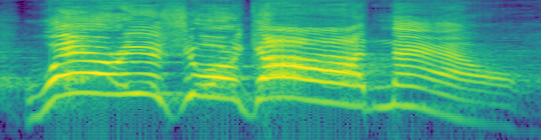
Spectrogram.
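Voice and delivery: loud, slow, high jeering shout; the world taunting a believer, loud and slow. Acted. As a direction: sneer it out, dragging every word.

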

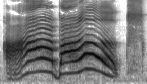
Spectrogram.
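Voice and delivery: loud, drawn-out growl of disgust. A narrator's reading. Captain hearing bad news from his crewman, growling. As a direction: growl out the disappointment.

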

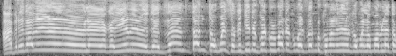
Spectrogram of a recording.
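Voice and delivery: high, rapid mock recital; mocking classmates. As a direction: parrot the nerdy classmates. Classmates reciting anatomy all day.

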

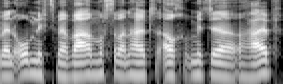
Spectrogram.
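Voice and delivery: usual speaking voice

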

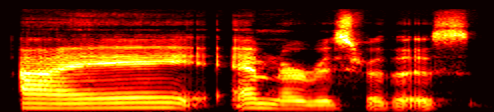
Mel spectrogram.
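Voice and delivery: ordinary talk

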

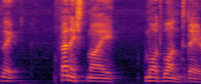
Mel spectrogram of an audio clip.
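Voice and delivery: normal talking voice

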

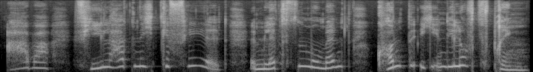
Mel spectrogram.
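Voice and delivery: high, squeaky stage whisper; excited, high-pitched little character; whispered back. A narrator's reading. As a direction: tell the near miss in a high voice. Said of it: "flüsterte Halbschuh zurück".

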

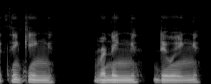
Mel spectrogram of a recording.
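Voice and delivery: thinking, running, doing with the final g fully pronounced; full final g. Shown as a demonstration. Host contrasting his own speech, careful full g. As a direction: land the ng ending on each word. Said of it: "whereas obviously I would say".

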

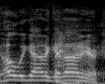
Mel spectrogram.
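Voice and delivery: high-pitched hurried fake alarm; lightly hammed-up urgency; mock panic. Acted children fleeing the housekeeper.

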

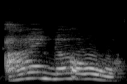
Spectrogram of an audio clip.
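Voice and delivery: put-on high-pitched, insistent child; little brother shutting down doubt; mildly impatient boy's assertion. A narrator's reading. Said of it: "he said impatiently".

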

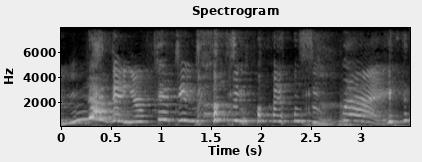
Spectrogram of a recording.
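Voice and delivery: high, loud despairing cry to dad; mock tearful wail. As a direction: wail it hysterically, stretching the end. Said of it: "I was just so sad".

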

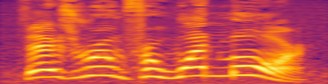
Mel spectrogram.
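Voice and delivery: shouting over machinery. A narrator's reading. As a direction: bellow over the rotor noise. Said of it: "the little co-pilot yelled".

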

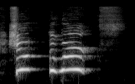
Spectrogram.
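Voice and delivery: very high, loud bird screech; ferocious shriek. A narrator's reading. Excited Wiffle Bird flying around, shrieking ferociously. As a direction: shriek it, stretching the words. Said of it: "shrieking ferociously".

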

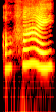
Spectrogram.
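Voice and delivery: high flirty greeting; coy, high-pitched mock flirting. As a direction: say it like a playful flirt. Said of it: "She's being a little flirty".

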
